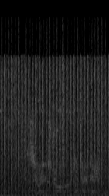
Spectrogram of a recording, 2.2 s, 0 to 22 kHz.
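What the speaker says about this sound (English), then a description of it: "that's a minigun, not a person" Minigun in the video game The Division 2 firing a continuous, very rapid stream of shots, loud and unbroken throughout, with a voice speaking over it.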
